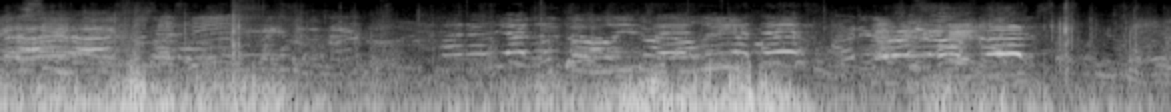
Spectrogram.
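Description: Adult spectators talk with animation close by, outdoors.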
